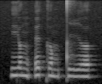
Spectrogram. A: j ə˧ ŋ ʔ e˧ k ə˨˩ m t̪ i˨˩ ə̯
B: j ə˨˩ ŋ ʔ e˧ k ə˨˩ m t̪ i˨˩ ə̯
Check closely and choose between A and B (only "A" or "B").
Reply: B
